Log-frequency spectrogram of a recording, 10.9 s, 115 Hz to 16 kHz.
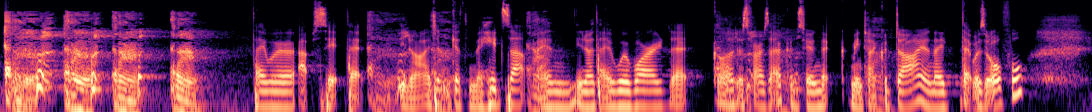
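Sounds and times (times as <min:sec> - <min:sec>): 
harsh coughing: 0:00.0 - 0:02.3, 0:03.6 - 0:05.7, 0:07.2 - 0:09.0
speech: 0:00.1 - 0:01.5, 0:03.1 - 0:10.9.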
